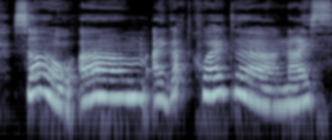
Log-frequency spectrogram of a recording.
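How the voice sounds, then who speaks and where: With a non-native accent, a woman speaks in a lively intonation. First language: not English. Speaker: psychotherapist YouTuber. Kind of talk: talking-head video monologue. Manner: halting, many fillers.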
